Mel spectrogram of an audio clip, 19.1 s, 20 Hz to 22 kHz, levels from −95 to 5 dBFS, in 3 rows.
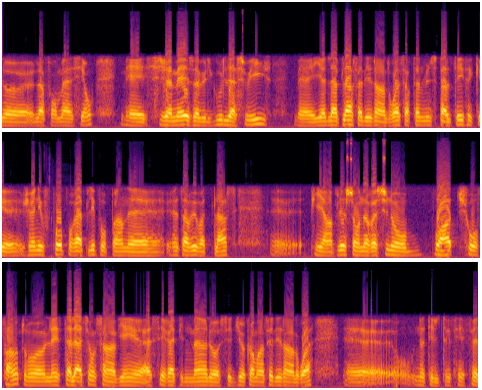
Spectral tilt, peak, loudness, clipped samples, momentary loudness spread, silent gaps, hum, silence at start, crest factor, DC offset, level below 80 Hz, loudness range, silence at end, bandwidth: -5 dB/octave; 0 dBFS; -10 LUFS; 0.7%; 12 LU; none; none; 0 s; 10 dB; under 0.1%; -48 dBFS; 3 LU; 0 s; 17 kHz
